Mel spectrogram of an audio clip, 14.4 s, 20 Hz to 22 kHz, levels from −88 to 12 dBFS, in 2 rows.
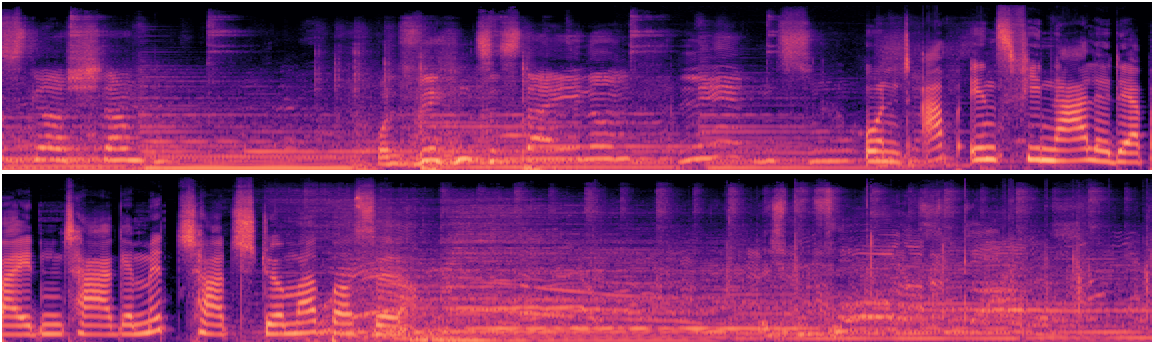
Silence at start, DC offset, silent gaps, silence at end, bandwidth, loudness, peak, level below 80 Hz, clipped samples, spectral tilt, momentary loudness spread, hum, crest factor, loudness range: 0 s; under 0.1%; none; 0 s; 18 kHz; -13 LUFS; 0 dBFS; -26 dBFS; under 0.1%; -4.5 dB/octave; 9 LU; none; 14 dB; 7 LU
